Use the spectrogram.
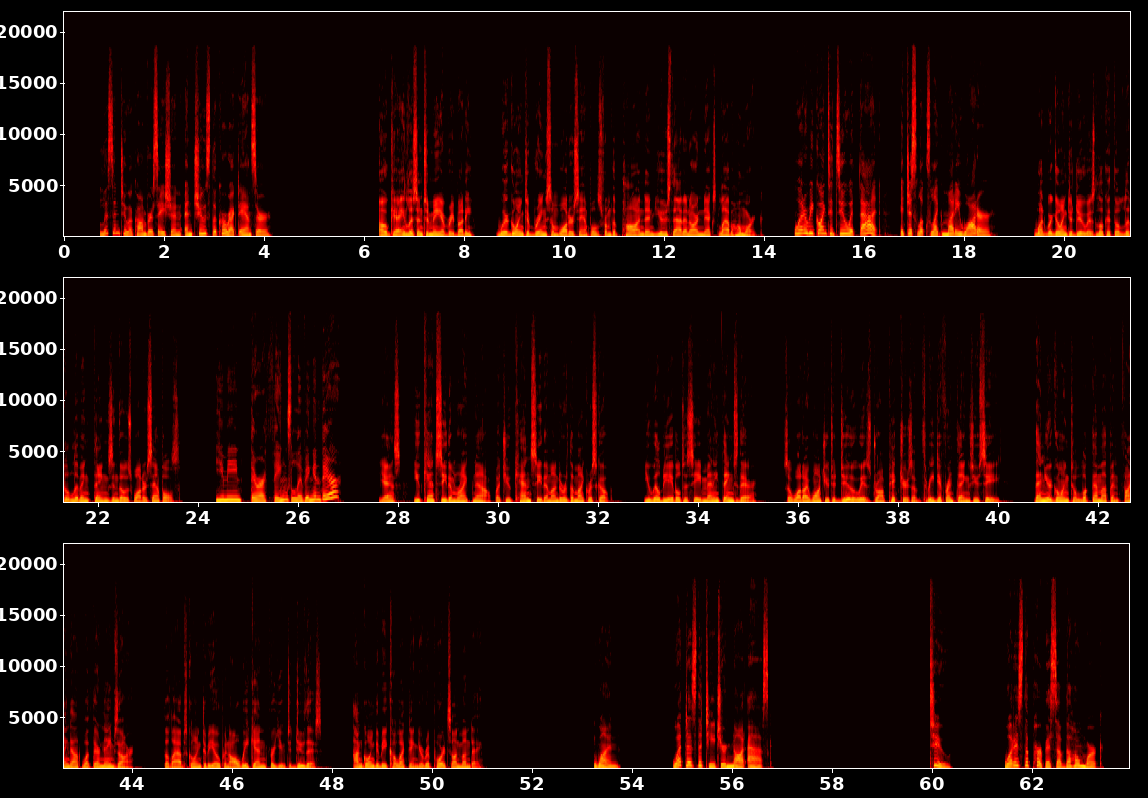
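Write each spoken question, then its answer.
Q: What is the purpose of the homework?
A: To observe tiny living things in pond water under a microscope and find out their names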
